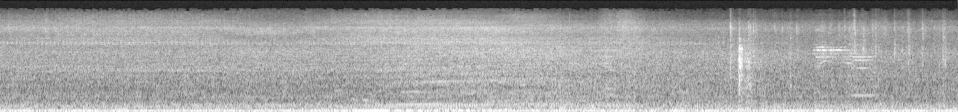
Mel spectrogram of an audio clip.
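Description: Minivan engine idling, a steady low rumble, with a short sharp clatter about seven seconds in.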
